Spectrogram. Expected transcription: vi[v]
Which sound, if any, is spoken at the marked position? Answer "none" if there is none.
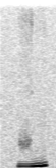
none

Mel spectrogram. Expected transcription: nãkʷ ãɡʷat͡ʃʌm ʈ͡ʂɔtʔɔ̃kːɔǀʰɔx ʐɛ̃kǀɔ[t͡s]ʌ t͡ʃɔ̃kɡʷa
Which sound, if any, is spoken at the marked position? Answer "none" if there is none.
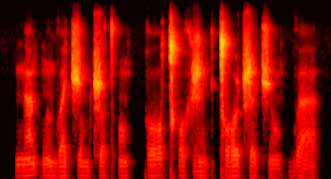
ʈ͡ʂ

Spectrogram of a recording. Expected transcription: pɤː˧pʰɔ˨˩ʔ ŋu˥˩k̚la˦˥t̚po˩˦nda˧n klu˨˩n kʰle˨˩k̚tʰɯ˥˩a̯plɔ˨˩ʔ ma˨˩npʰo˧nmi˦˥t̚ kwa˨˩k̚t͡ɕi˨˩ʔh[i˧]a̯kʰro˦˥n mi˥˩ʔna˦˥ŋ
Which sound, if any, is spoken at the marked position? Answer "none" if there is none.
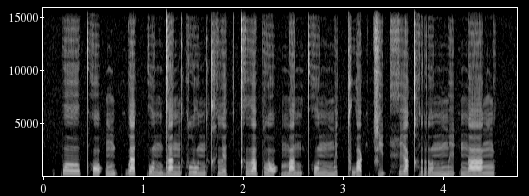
i˥˩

